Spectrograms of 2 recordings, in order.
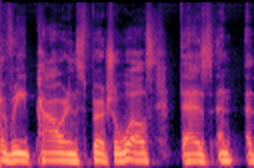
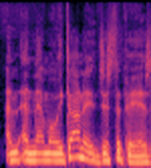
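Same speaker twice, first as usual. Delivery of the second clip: normal talking voice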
